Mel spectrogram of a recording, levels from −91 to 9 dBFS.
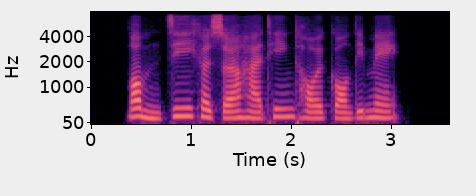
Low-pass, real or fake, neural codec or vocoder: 7.2 kHz; fake; codec, 16 kHz, 0.3 kbps, FocalCodec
